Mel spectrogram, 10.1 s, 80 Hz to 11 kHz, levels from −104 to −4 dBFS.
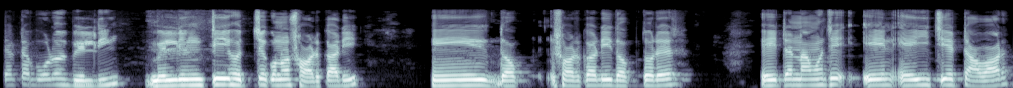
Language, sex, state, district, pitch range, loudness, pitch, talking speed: Bengali, male, West Bengal, Dakshin Dinajpur, 150-170 Hz, -14 LUFS, 165 Hz, 130 wpm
